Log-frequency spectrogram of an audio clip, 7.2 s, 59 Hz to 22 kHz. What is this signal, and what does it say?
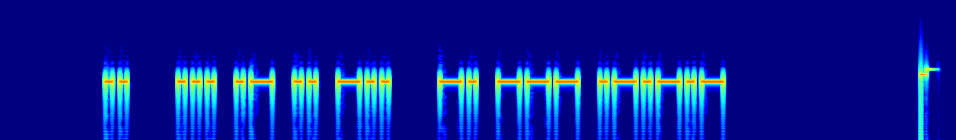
Morse code, heard as a keyed tone, about 22 wpm, 700 Hz. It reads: I SAID NO.
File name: practice / 22wpm / Sentences with 2-Word Phrases - 22wpm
